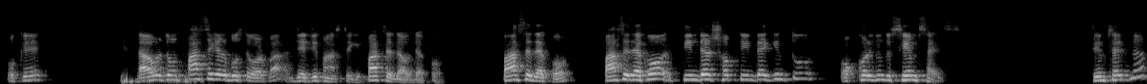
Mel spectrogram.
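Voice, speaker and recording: A man's voice: high voice, highs cut off. A male language teacher explaining pronunciation in an online class, patiently repeating points and checking that students follow.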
